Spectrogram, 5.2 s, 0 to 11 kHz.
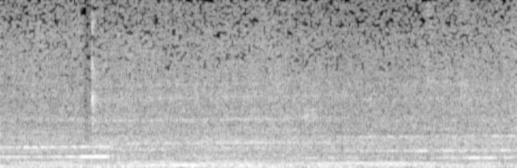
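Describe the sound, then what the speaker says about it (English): A race car engine in Gran Turismo 7 drones at a steady, loud pitch during cup race practice, with faint tonal shifts and no voices. "I'm getting a little bit more used to the sound of the engine"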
